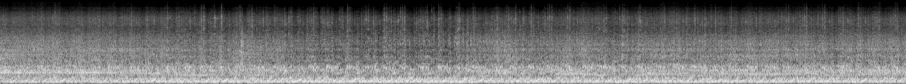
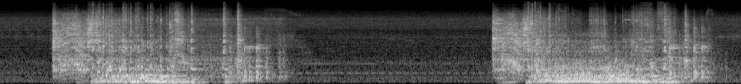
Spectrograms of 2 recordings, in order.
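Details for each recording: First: Junkyard 6.0 L Chevrolet V8 from a 2002 Chevy truck pulled from a mud hole (no water in oil), first test run on a test harness. Even, steady deep idle rumble with no knocking or misses; normal healthy idle. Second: Junkyard 6.0L Chevrolet engine from a 2002 Chevy truck, pulled from a mud hole (no water in the oil), first start on a temporary test harness: fires and roars about two seconds, sputters and dies, catches again, fades out. Keeps stalling; owner suspects fuel starvation.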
